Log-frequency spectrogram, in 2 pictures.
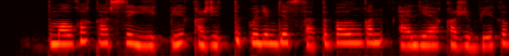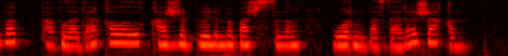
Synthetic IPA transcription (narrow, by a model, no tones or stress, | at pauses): t̪ʰʊmɑwʁɑqʰɑɾsəje̞k̚pe̞qʰɑʒe̞t̪ːɪkʲʰɵle̞md̪e̞sɑt̪əpɑlˠəɴʁɑnælijaqʰɑʒɪbe̞ko̞vɑpʰavlˠad̪ɑɾqʰɑlˠɑlˠəqʰːɑɾʒəbɵlɪmɪbɑsʃə̥sənəɴwo̞ɾənbɑsɑɾəʒɑqən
